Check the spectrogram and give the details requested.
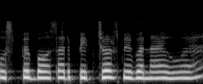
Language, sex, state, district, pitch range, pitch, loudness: Hindi, female, Jharkhand, Garhwa, 295-310 Hz, 300 Hz, -14 LUFS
